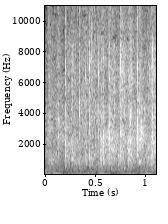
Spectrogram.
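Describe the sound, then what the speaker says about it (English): An auditorium audience at a parenting talk claps continuously, a dense, even wash of many hands close by that holds steady for the whole moment without talking. "I need more claps"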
